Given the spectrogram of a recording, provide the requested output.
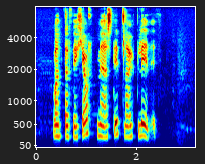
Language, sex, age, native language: Icelandic, female, 17, Icelandic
